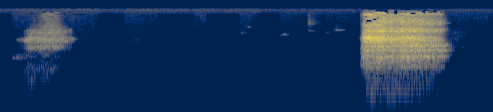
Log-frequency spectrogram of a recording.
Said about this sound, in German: Stellt euch vor, mit der Ausatmung haucht ihr einen Spiegel an und atmet so lange aus, bis ihr dann das nächste Mal wieder einatmen möchtet.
